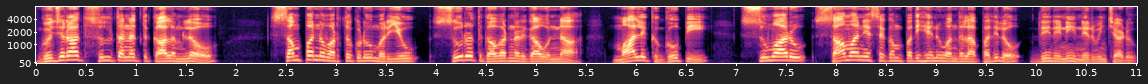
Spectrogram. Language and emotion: Telugu, neutral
